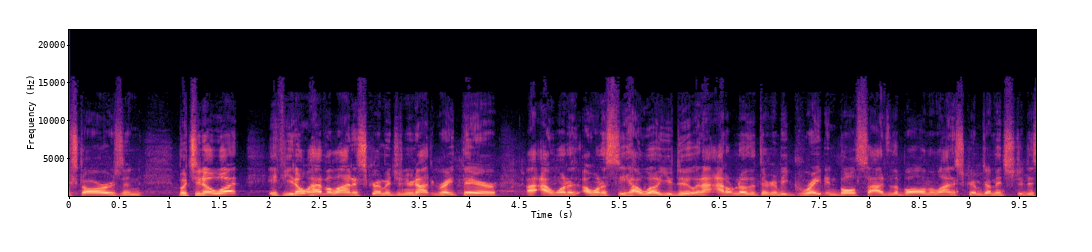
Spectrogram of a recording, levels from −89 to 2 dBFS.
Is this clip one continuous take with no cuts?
yes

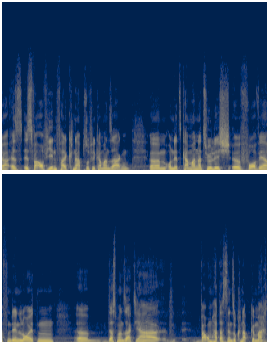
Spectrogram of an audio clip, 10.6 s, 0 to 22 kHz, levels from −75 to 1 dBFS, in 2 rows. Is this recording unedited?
yes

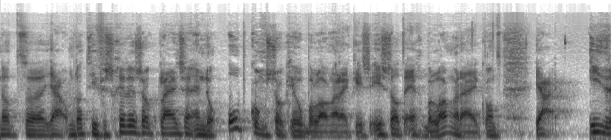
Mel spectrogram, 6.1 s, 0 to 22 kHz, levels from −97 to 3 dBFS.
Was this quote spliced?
no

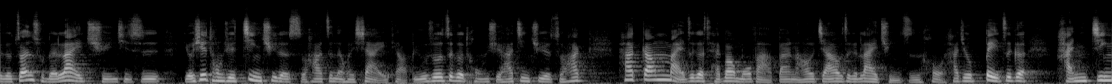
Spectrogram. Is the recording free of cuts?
no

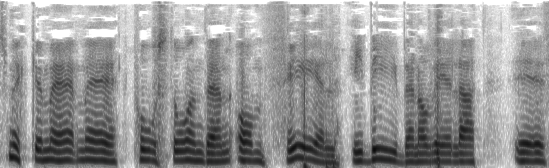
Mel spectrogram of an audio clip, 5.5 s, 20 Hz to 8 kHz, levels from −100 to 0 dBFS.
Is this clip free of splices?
no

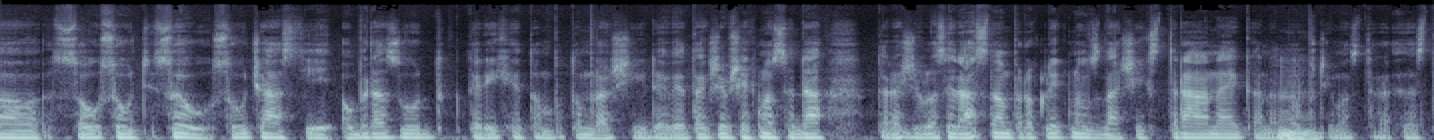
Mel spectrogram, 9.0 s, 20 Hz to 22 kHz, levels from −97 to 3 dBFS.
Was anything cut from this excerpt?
no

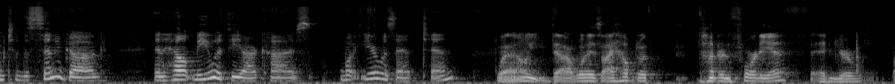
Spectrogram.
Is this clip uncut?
yes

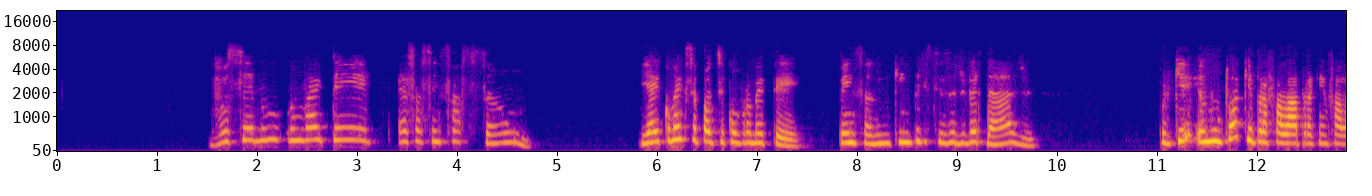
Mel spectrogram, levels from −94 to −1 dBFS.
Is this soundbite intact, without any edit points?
yes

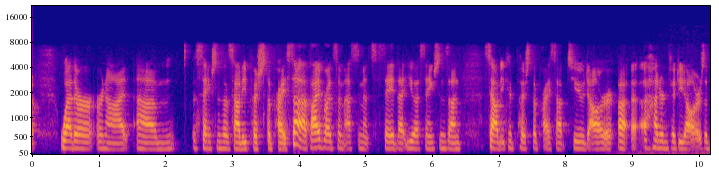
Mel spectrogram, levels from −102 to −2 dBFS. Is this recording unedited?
yes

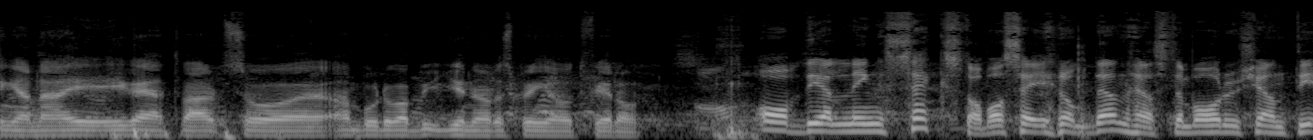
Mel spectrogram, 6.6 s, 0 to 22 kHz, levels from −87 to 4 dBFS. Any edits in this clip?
no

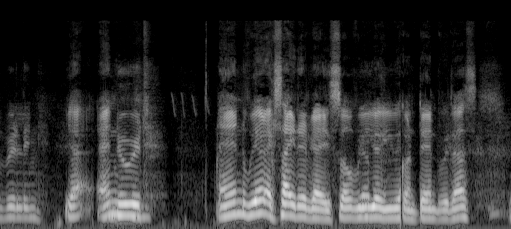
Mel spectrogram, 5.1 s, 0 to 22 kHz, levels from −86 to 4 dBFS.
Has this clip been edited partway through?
yes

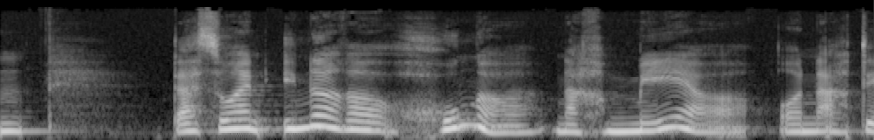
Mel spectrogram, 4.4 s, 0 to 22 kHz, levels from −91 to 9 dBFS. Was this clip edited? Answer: no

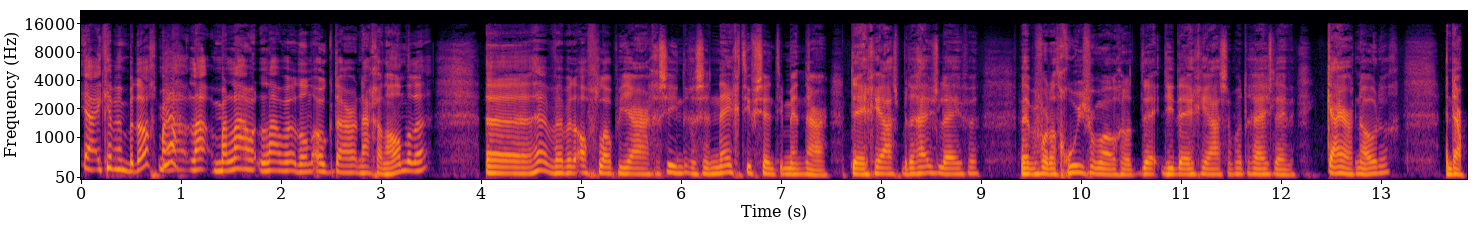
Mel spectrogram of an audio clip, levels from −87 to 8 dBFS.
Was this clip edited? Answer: no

